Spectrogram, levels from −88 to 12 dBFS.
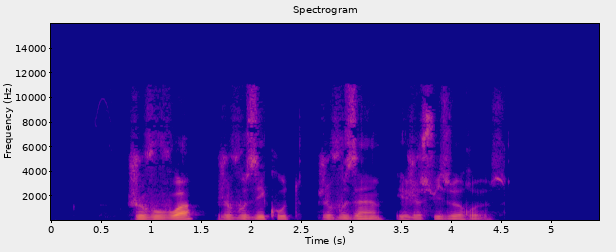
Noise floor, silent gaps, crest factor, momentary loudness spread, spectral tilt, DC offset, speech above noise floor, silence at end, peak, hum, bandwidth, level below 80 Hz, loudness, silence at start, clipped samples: under -90 dBFS; none; 26 dB; 17 LU; -5.5 dB/octave; under 0.1%; over 57 dB; 0.95 s; -10 dBFS; none; 11.5 kHz; -56 dBFS; -34 LUFS; 0.8 s; under 0.1%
